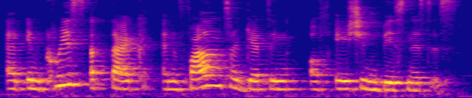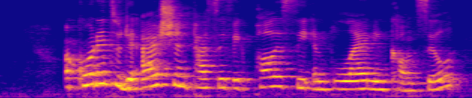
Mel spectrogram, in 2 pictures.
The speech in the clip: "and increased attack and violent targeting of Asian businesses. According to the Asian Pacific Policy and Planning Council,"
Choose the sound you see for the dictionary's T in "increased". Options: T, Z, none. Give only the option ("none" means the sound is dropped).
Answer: none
